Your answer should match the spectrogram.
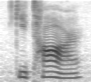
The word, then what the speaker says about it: guitar: 한국식으로는 보통 기타 이렇게 읽고 쓰지만 사실 미국식 영어로 제대로 발음을 하면 이 끝에 R이 있기 때문에 리을 발음이 들어갑니다. 기타가 아니라 guitar 이렇게 발음해요.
